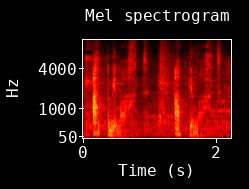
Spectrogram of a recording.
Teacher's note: Quando você estiver pronunciando, por exemplo, abgemacht, lembra que a ênfase é no começo, tá? É no A.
